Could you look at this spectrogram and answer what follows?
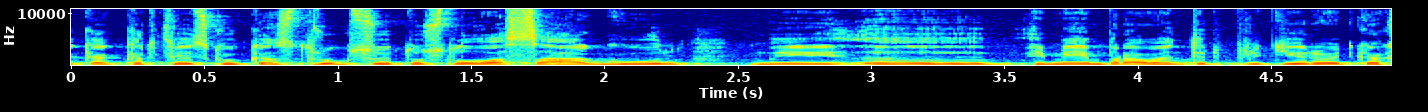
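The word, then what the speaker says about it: Sahagún: Называется этот город Саагун. Ача посередине в испанском языке не читается.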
